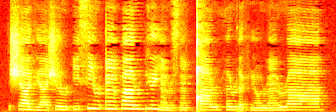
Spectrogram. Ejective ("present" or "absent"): absent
